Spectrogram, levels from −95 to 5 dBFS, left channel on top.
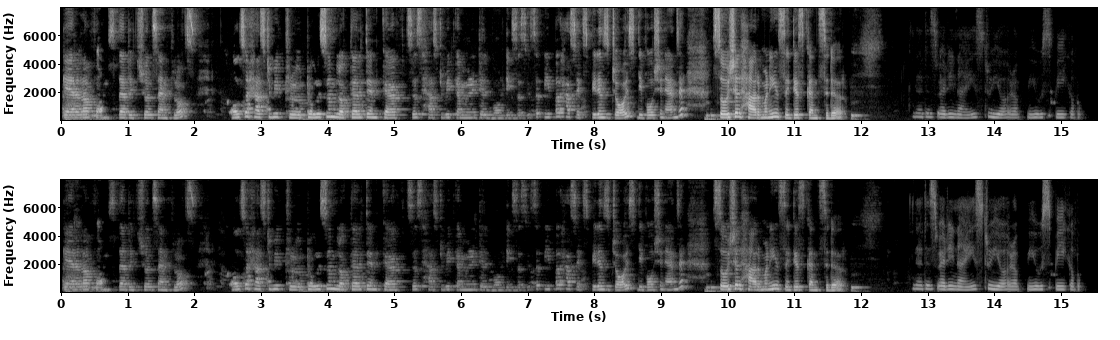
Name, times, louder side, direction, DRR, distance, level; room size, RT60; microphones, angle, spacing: voice 1, 0.0-2.0 2.5-12.3, left 7 dB, 65° left, 0.4 m, -29 dB
voice 2, 12.8-15.3, right 3 dB, 55° right, 0.3 m, -38 dB
5.7 x 2.0 x 2.2 m
head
